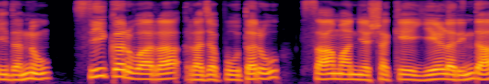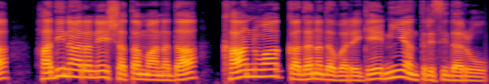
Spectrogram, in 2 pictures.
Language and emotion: Kannada, neutral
